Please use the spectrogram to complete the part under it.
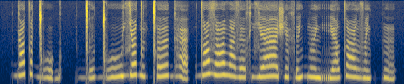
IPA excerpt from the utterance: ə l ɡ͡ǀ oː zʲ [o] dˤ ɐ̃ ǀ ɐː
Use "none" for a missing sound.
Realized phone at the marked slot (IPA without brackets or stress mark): o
